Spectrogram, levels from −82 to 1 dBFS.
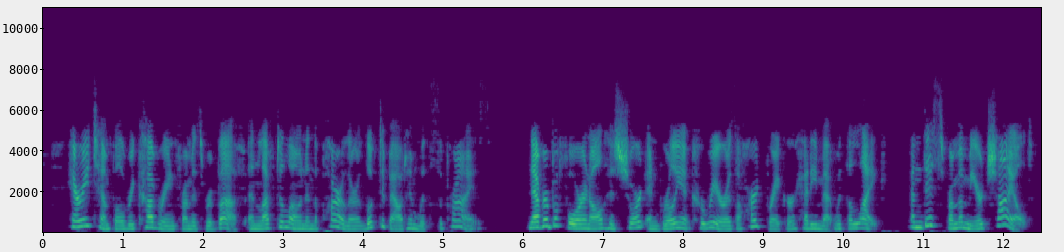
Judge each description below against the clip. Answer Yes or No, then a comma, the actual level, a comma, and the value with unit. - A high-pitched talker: Yes, high, 210 Hz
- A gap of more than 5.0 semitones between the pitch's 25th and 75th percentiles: Yes, wide, 5.6 semitones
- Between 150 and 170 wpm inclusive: No, average, 200 wpm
